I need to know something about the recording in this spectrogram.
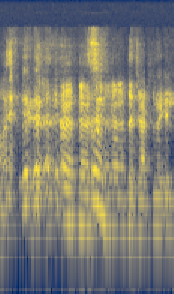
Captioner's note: laughter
